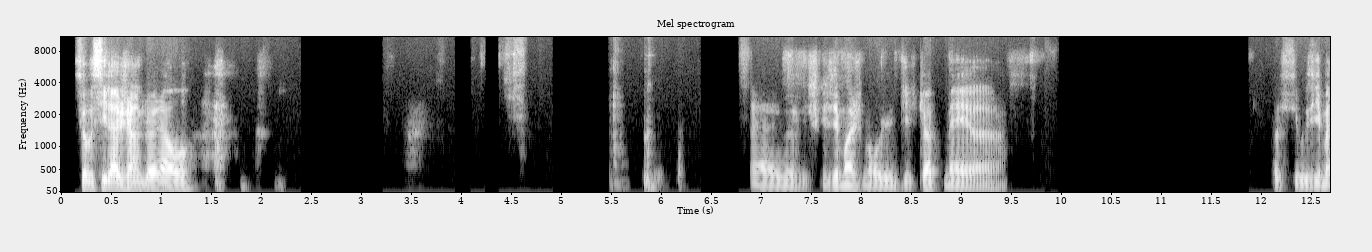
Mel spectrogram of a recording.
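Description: An elderly man speaks calmly, heard through a recording.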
